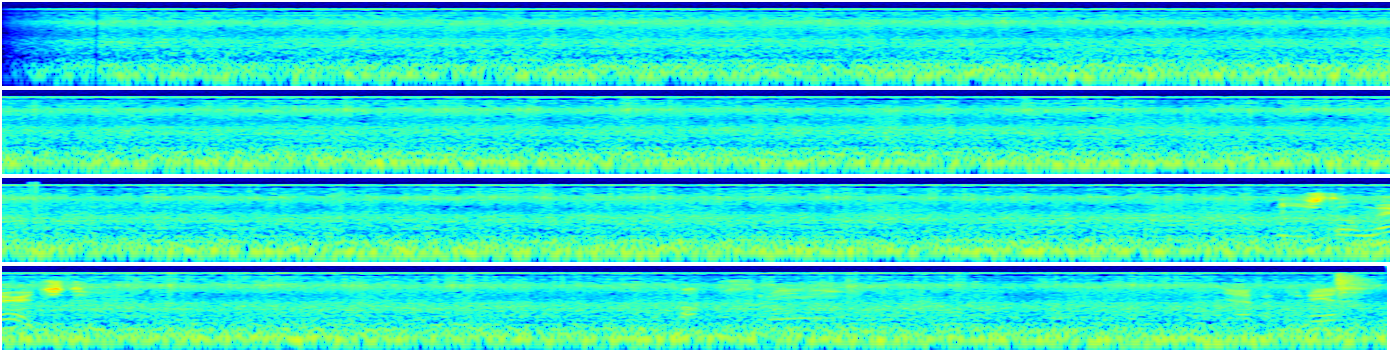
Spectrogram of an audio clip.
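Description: A jet engine roars steadily with a deep rumble.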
